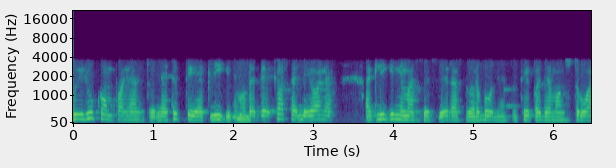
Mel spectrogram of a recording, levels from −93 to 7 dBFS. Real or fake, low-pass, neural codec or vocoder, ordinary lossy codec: real; 3.6 kHz; none; Opus, 64 kbps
